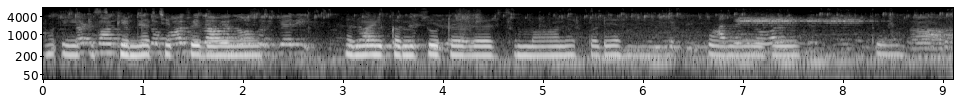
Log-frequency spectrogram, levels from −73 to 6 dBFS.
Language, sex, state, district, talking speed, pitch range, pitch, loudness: Rajasthani, female, Rajasthan, Churu, 85 wpm, 205-230 Hz, 220 Hz, -17 LUFS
